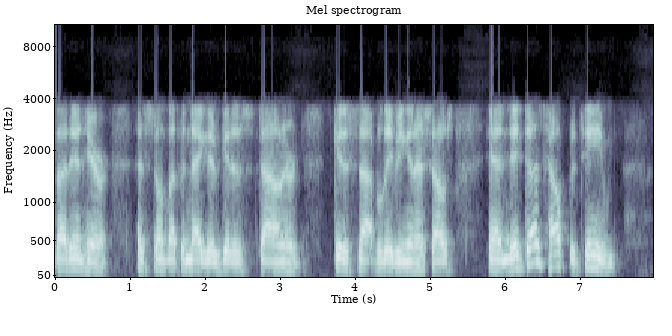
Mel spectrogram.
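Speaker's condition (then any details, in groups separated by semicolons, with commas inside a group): Parkinson's; stays active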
